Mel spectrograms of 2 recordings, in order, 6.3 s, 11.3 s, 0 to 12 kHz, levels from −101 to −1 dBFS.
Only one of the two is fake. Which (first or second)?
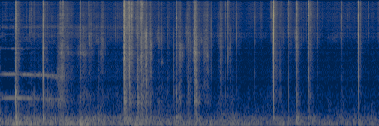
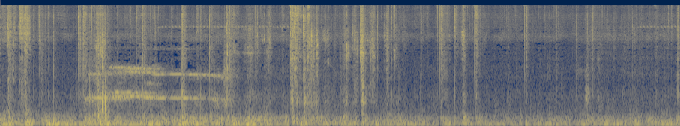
first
